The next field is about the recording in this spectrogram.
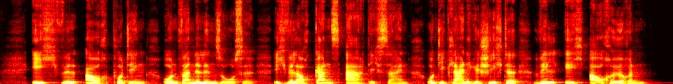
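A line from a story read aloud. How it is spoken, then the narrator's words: Shouting. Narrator (German): rief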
